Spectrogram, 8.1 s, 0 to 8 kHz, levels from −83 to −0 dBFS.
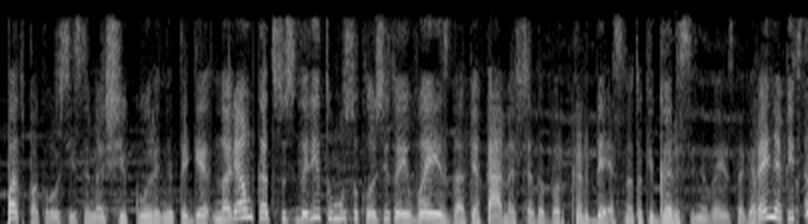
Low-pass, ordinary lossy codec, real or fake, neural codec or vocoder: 7.2 kHz; AAC, 32 kbps; fake; vocoder, 44.1 kHz, 128 mel bands, Pupu-Vocoder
